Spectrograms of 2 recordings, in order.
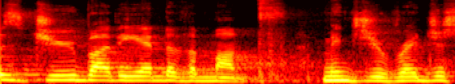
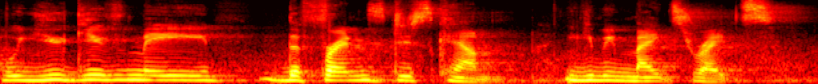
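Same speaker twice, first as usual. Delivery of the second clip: ordinary talk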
